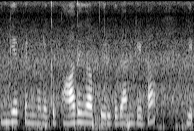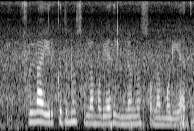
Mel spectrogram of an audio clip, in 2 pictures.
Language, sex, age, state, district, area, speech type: Tamil, female, 45-60, Tamil Nadu, Dharmapuri, rural, spontaneous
